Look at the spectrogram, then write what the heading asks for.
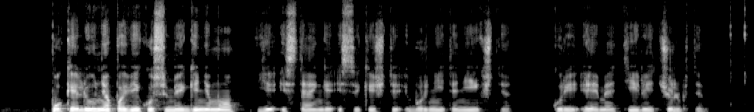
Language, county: Lithuanian, Vilnius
